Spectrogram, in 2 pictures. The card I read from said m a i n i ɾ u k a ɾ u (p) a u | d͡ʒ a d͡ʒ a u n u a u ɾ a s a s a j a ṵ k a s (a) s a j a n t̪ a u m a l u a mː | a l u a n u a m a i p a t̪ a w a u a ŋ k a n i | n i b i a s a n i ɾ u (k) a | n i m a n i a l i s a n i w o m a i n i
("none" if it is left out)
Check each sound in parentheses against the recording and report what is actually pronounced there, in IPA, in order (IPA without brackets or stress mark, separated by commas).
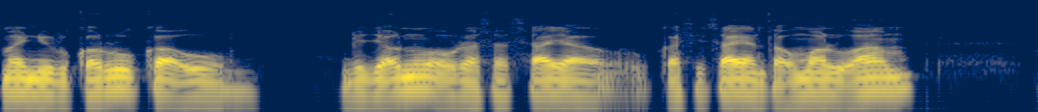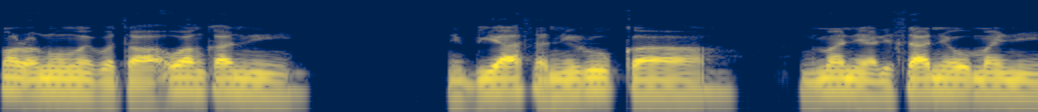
k, i, k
